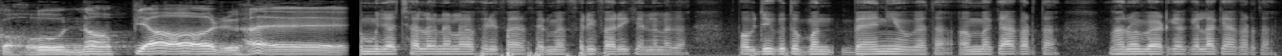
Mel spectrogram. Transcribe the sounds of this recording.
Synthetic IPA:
kɐɦonapjaːɾɦɛt̪ɐbmʊd͡ʒʱeɐtːʃʰalɐɡnalɐɡafʰɪɾifʰaːɾfʰɪɾmɛ̃fʰɪɾipʰaːɾikʰeːlnalɐɡaː | pɐbd͡ʒikot̪obə̃nbɛɦnĩɦoɡɐjat̪ʰa̰ʔɐ̰bmɛ̃kjaːkɐɾt̪aɡʱɐɾmẽbɛːʈʰkeɐkeːlakjaːkɐɾt̪aː

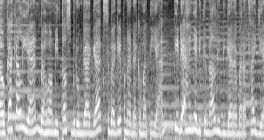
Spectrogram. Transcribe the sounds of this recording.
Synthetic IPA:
t̪aukahkalianbaɦwamit̪ɔsbəɾuŋɡaɡak̚səbaɡajpənadakəmat̪iant̪idaʔɦaɲadikənaldinəɡaɾabaɾat̪̚sad͡ʒa

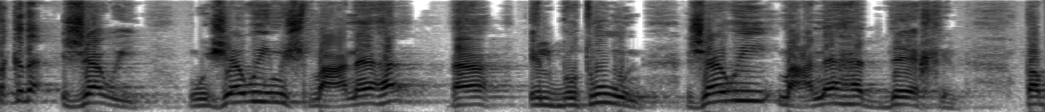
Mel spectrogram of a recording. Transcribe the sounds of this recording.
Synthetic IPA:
ɑked̪æʒæwi | weʒæwimɪʃmaʕnæːɦæhæelbot̪̬ˤuːnʒæwima̰ʕnæːɦæd̪ːæːxɪlt̪ˤɑb

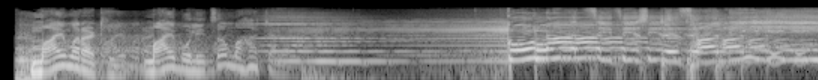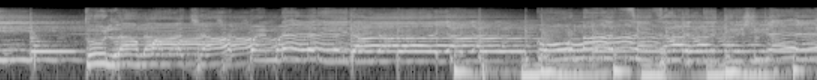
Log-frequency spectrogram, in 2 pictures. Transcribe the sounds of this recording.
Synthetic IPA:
majməɾaʈʰḭː | majbolit͡səməɦat͡ɕa | konat͡siːd̪isʈəd͡zʱali | t̪ulamad͡ʑʱjapəɳɖəɾiɾaj | konat͡siːd͡zʱalid̪iʂʈe

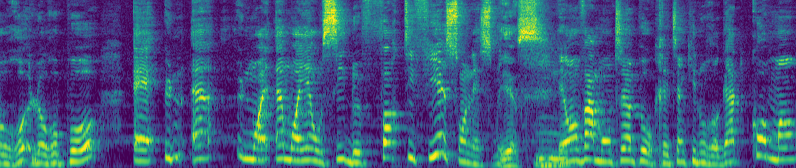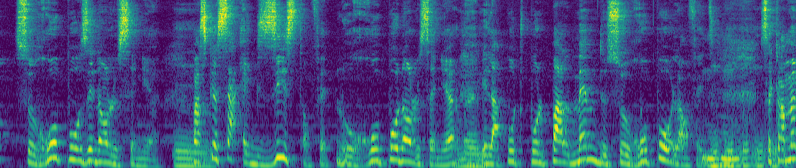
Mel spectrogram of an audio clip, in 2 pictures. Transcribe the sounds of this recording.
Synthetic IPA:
ələʁəpo | ɛynɛ̃ | ynmwaʔɛ̃mwajɛ̃osid̪əfɔʁt̪ifjesɔ̃nɛ̃spχieɔ̃vamɔ̃t̪χeɛ̃pøokχet̪jɛ̃kinuʁəɡaʁd̪kɔmɑ̃səʁəpozed̪ɑ̃ləsɛɲœːʁpaʁsə̥kəsaʔɛɡzist̪ɑ̃fɛt̪ləʁəpod̪ɑ̃ləsɛɲœʁelapot̪χəpolpaʁlmɛmd̪əsəʁəpolaɑ̃fɛt̪sɛkɑ̃mɛ

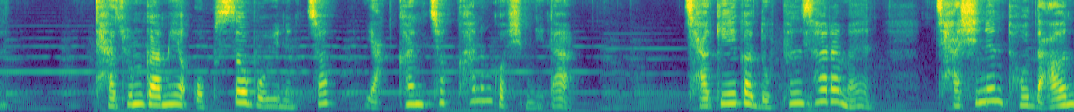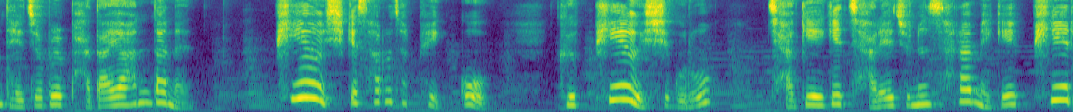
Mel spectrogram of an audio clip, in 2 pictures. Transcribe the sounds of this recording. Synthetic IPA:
tad͡ʑoŋɡamiʔʌp̚s͈ʌboinɯnt͡ɕʰʌk̚jakʰːant͡ɕʰʌk̚ʰhanɯnɡʌɕʰimɲida | t͡ɕaɡie̞ɡanopʰɯnsʰaɾamɯn | t͡ɕaɕʰinɯntʌnaɯnte̞d͡ʑʌbɯɭpadajaɦandanɯn | pʰie̞ɯɕʰi̥ɡe̞sʰaɾod͡ʑapʰjʌik̚k͈o | kɯpʰie̞ɯɕʰiɡɯɾot͡ɕaɡie̞ɡe̞t͡ɕaɾe̞d͡ʑunɯnsʰaɾame̞ɡe̞pʰie̞ɾ

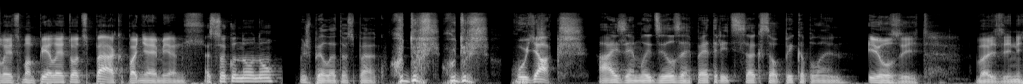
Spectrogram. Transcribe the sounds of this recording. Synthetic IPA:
lˠiɛt̪smanpiɛlˠiɛt̪uɔt̪spæːkpaɲɛːmʲiɛnusḛssakununuvint͡ʃpʲiɛlˠiɛt̪uɔt̪spæːku̥xud̪ɾʃxud̪ɾʃ | hujakʃa̰jziɛmlˠiːd̪zilˠzɛjpet̪ɾiːt̪ssaksawpikaplˠɛjnuilˠziːt̪vajzini

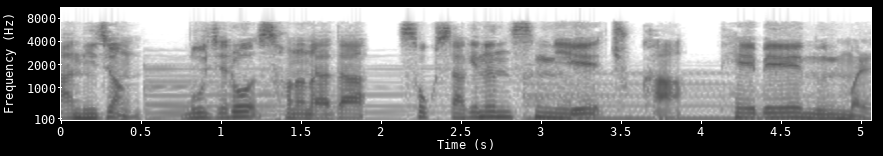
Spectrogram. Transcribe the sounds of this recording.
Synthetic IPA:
aɲid͡ʑʌŋ | mud͡ʑe̞ɾosʰʌnʌnada | sʰok̚s͈aɡinɯnsʰɯŋɲiet͡ɕʰu̥kʰa̰ | tʰe̞be̞ːnunmṵɭ

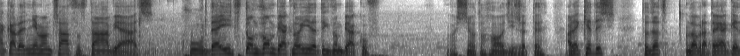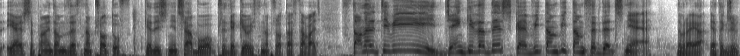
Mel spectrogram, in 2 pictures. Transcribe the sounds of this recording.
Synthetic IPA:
kalɛɲɛmamt͡ʂasust̪avʲjat͡ɕkʰuɾd̪ɛist̪ɔnzɔmbʲjaknɔilɛt̪ɘɣzɔmbʲjakuf | vwaɕɲɛɔt̪ɔxɔd͡ʑiʐɛt̪ɛʔa̰lɛkʲɛd̪ɘɕt̪ɔad̪ɔbɾat̪ɔjak̬ʲɛjajɛʂt͡ʂɛpamʲjɛnt̪amzɛsnapʂɔt̪ufkʲɛd̪ɘɕɲɛtʂɛbabɘwɔpʂɛzjakʲɛɡɔɕsnapʂɔt̪ast̪avʲa̰t͡ɕst̪anɛlt̪ivʲid͡ʑɛŋk̬ʲizad̪ɘʂkɛvʲit̪amvʲit̪amsɛɾd̪ɛt͡ʂɲɛ̰ | d̪ɔbɾa̰jajat̪aɡʐɛ

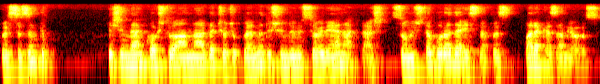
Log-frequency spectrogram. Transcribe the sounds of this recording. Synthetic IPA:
ɯsɯzɯnk | iʃind̪ænkʰo̞ʃt̪ʰuːanlˠaɾd̪at͡ʃʰo̞d͡ʒuklˠaɾɯnɯd̪yʃynd̪yːnysø̞jlʲe̞jænak̚t̪ʰa̰ʃso̞nut͡ʃt̪ʰabuɾad̪aɛsnafɯzbaɾakʰaza̰nɯjo̞̰ɾṵz̥

